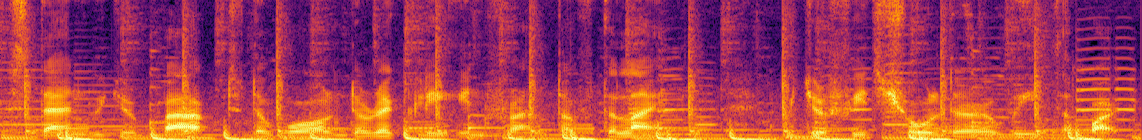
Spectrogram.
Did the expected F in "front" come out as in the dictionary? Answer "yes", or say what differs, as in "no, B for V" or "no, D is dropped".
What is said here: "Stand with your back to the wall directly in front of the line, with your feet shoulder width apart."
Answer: yes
